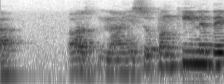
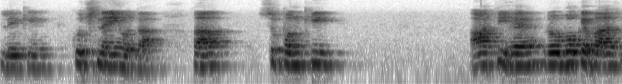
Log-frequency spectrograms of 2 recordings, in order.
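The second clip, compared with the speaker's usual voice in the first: usual speaking voice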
